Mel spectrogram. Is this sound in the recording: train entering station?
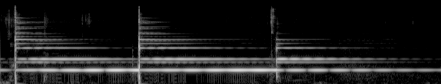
no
